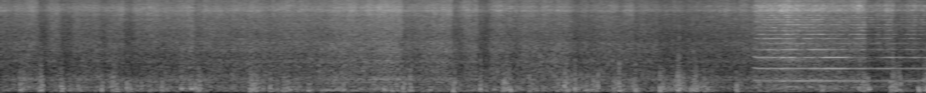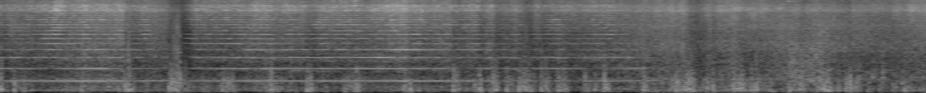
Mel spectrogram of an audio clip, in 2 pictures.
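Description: Indian Railways passenger train running at speed, with the rumble and clatter of its wheels on the rails and rushing air heard from a coach window. About seven seconds in, the locomotive horn sounds one long steady blast of about eight seconds, broken briefly about halfway through.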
